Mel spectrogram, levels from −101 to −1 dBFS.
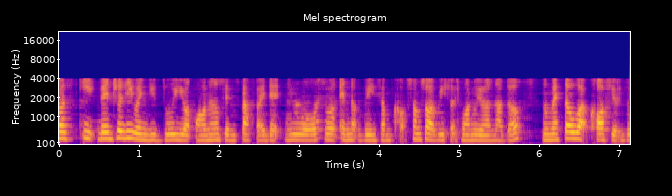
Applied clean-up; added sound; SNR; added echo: neural mask model DeepFilterNet 3.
